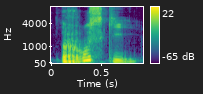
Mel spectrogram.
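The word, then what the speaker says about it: русский: on prend le mot ruskii et bien c'est pas ruskii Ruski ruskii rus non c'est Rusk Rusk Ruski voyez on on accentue bien le rou ruskii ruskii ruskii voyez je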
